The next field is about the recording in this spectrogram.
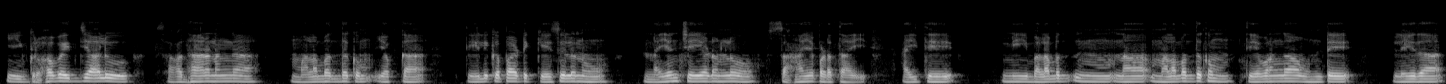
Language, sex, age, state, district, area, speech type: Telugu, male, 18-30, Andhra Pradesh, Kakinada, rural, spontaneous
